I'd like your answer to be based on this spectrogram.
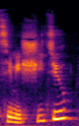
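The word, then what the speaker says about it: Simi Shittu: You have Simi, I'm going to mispronounce his name, but Simi Shitu from Vanderbilt.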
